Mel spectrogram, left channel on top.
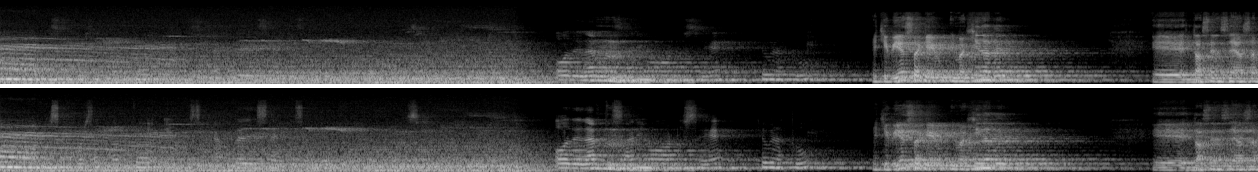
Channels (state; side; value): normal; both; correlation 0.70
